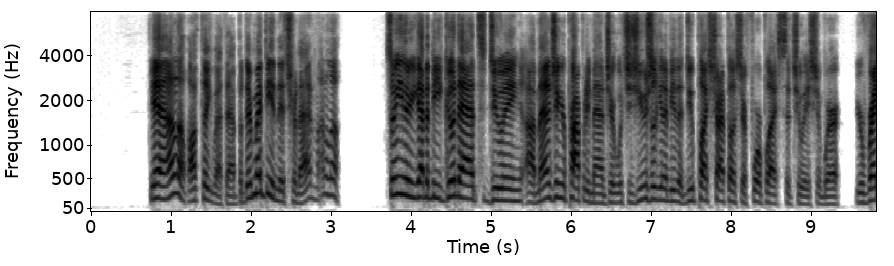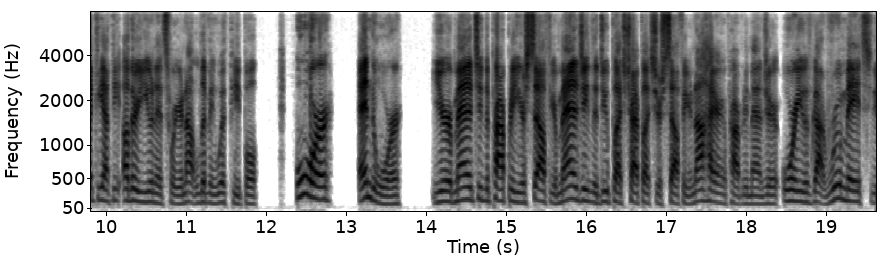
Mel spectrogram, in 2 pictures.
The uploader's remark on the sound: This was a live class recorded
